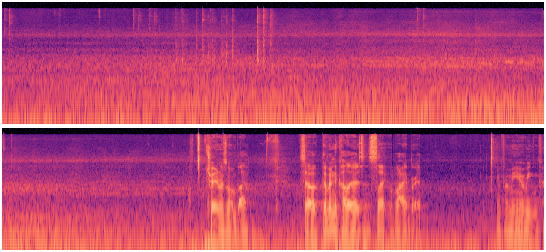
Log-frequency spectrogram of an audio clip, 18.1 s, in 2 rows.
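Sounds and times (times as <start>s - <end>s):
keyboard typing clicks: 2.2s - 4.6s.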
